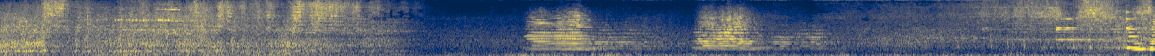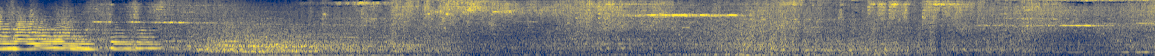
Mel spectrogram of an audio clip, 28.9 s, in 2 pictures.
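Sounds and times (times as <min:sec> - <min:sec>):
train rumbling along the tracks: 0:00.0 - 0:28.8
train horn blasts: 0:06.5 - 0:10.6, 0:13.2 - 0:16.9.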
